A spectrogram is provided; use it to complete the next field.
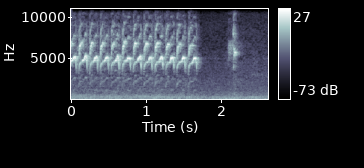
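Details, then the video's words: Sogon song for training other sogons: a fast, even, high trill of about a dozen rolling notes lasting over one and a half seconds, stopping abruptly, then one short high chirp. "Masteran Sogon Gacor,sogon lain pasti ikut bunyi"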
